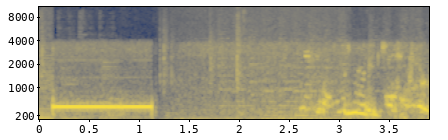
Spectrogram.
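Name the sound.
telephone dialing tones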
